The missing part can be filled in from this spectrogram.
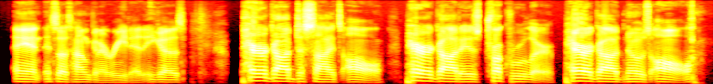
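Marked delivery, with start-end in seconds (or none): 2.4-6.9 Neanderthal caveman-style voice. Reading a commenter's remark aloud to the audience, in a Neanderthal caveman voice. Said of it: "I hear this in like a in like a like Neanderthal caveman style voice".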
